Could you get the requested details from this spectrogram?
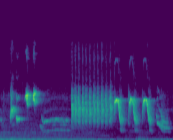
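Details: Snowy-browed flycatcher from Java, kept for pairing, sings thin high whistles, then a buzzy rushing burst followed by repeated sharp downslurred notes over a low steady hum.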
